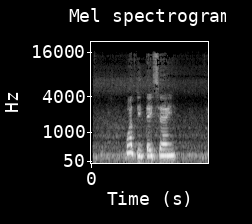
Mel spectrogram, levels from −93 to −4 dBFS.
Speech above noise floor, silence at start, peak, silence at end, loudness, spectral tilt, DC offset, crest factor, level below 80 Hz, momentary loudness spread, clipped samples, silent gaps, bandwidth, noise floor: 26 dB; 0.1 s; -4 dBFS; 0.1 s; -18 LUFS; -7.5 dB/octave; under 0.1%; 14 dB; -48 dBFS; 4 LU; under 0.1%; none; 16 kHz; -43 dBFS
